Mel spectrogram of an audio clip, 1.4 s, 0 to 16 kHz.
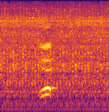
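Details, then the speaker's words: Peugeot 406 2.2 HDi diesel at idle, undertray off: short high chirps about a second apart from the alternator's clutch pulley. "that's my alternator listen to my father oh yeah I'd send a little chirping sound here is actually the clutch on the end of the alternator"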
